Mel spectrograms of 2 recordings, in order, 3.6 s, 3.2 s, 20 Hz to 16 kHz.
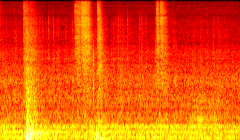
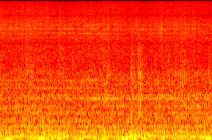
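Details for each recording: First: GE dryer GTDP300EM1WS after replacing a broken drive belt (WE12M29), tumbling with clothes: low steady rumble with brief scraping rasps; metal rattle gone, something scraping the drum, owner suspects he bent the frame. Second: GE GTDP300EM1WS dryer after replacing the broken drive belt (WE12M29), test run: low, steady drum rumble with no scraping or squeal; normal dryer drum running.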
